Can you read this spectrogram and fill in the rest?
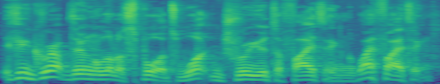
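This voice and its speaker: A man's voice: medium pitch, big pitch swings, a little fast, dark tone, slightly rough. A man hosting an interview, joking and hyping his guest with boastful banter. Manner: jokey and hyped, boastful banter. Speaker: interviewer, host. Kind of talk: casual interview.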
